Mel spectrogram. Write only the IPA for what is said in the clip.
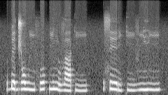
ɓ ɛ˦ d͡ʒ ɔ˦ w iː˨ f oː˦ k͡p i˦ n ʊ˨ v aː˨ k iː˨ | s eː˦˨ ɾ i˨ k iː˨ v iː˦ j iː˦

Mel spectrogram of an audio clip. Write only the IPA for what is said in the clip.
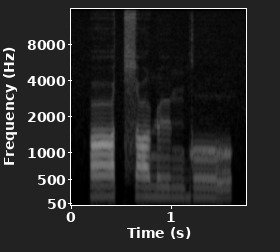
ɑ t͡s ɑ ɳ ø ŋ ɡ o

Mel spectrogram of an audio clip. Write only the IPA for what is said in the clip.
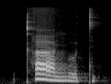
kʰ æ ŋ ɯ tʲ

